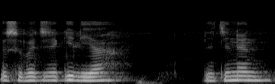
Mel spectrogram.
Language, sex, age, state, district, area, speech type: Bodo, female, 45-60, Assam, Kokrajhar, urban, spontaneous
